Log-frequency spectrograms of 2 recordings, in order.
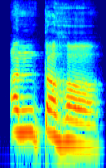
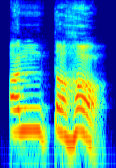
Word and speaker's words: अंततः: बताना चाहता हूं कि विसर्ग का उच्चारण करते समय हम हक का उच्चारण करते हैं मगर उन शब्दों का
